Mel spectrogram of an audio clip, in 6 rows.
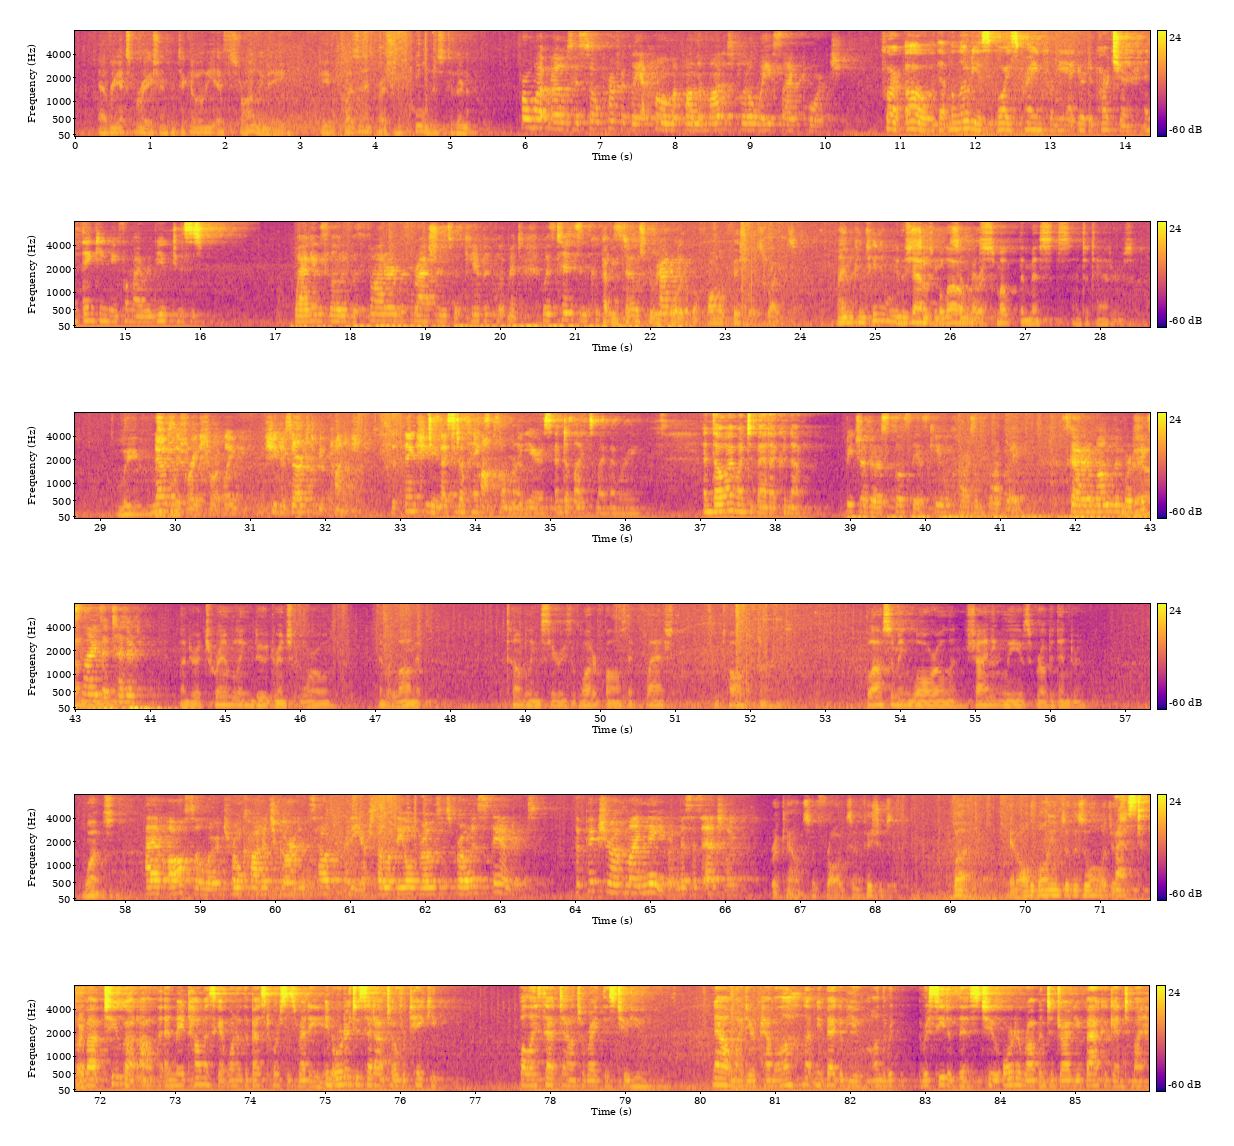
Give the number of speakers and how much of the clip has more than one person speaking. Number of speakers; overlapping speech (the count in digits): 7, about 8%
